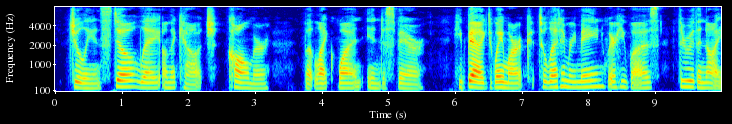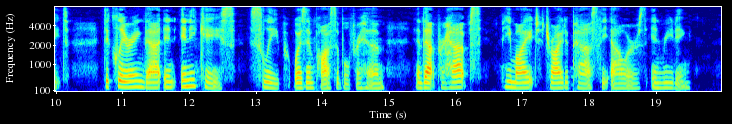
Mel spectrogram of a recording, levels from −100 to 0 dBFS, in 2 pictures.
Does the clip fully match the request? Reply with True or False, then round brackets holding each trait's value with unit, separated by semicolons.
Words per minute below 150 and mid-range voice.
True (140 wpm; 180 Hz)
